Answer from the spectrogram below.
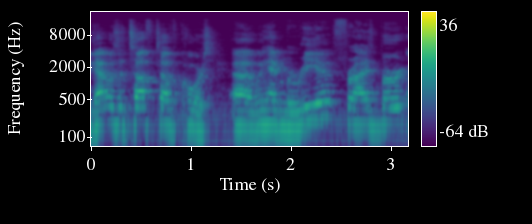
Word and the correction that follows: Forsberg: Oh, God, I said it wrong. What is it? Forsberg? Forsberg. – Yes. – Maria Forsberg in first.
